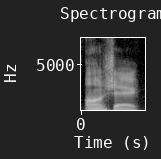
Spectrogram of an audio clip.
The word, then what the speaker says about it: Angers: look it up it's it's spelled a-n-g-e-r-s angers but it's anshay um go look it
